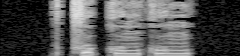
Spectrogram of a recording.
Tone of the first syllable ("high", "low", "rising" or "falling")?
low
